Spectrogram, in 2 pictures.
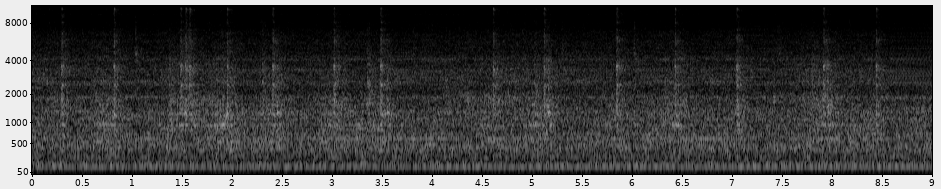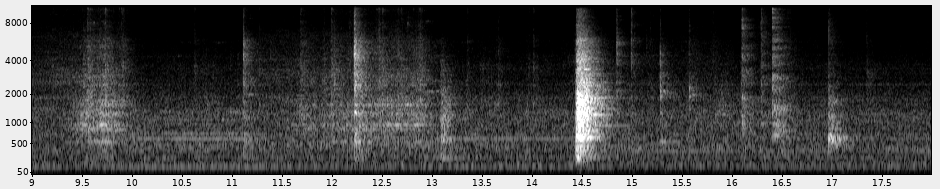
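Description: Singer industrial sewing machine stitching slowly along a backpack seam, each stitch a soft tick about twice a second. The stitching stops about halfway, followed by handling noise, a single sharp knock (the loudest sound) and a few clicks.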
